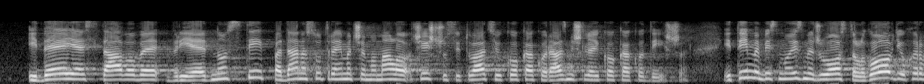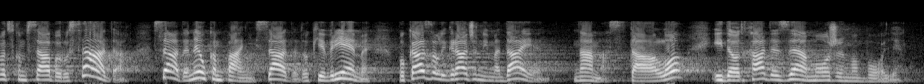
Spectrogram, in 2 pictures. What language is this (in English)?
Croatian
